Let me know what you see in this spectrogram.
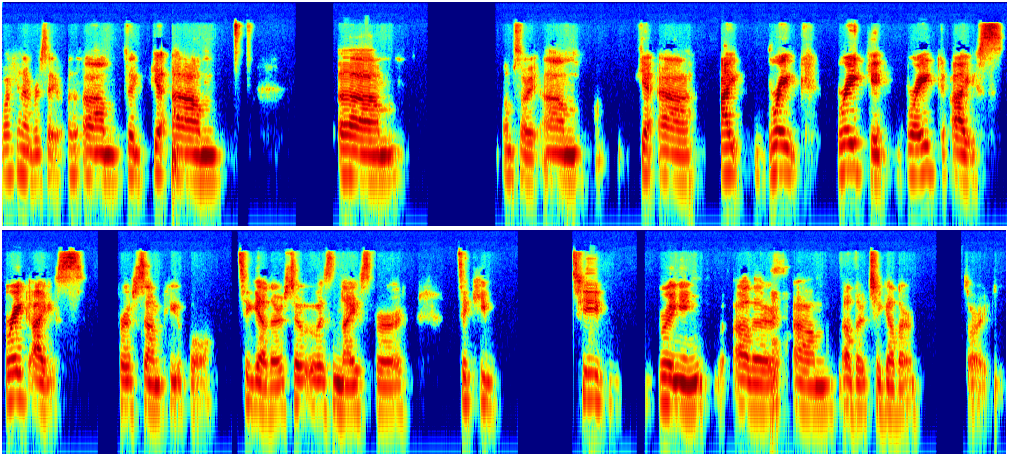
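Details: Member of a group of people with aphasia, speaking at a virtual aphasia conference; aphasia.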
